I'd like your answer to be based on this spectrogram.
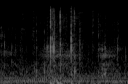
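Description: Empty Ziploc plastic bags crinkle close up during an unboxing, with a few brief sharp rustles over a low hum and no talking.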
